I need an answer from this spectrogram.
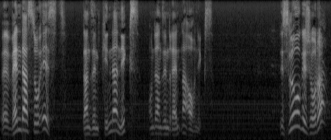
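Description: A man's voice: on the high side, sing-song, unhurried, bright, forceful tone. A middle-aged man from Germany, a pastor preaching a sermon in a conversational way, often putting questions to his listeners. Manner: conversational, asks the congregation questions.

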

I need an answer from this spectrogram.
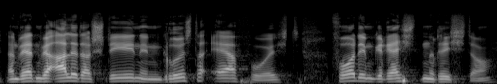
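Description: A man preaching a sermon, swinging between loud, pleading appeals and quiet, grave passages, sometimes acting out quoted voices. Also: medium pitch, normal speed, clean tone.

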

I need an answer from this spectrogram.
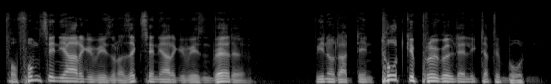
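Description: A man preaching a sermon in non-native German with grammar slips, swinging from loud, impassioned passages to hushed ones. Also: medium pitch, lively intonation, brisk, dry recording, studio quality. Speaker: pastor. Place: church service.

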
